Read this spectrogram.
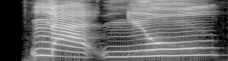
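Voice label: "nai niu", Mandarin Chinese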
